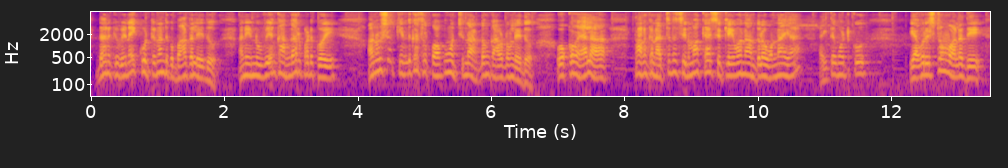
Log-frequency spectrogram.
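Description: A woman voicing a calm older father. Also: high-pitched, moderate pace. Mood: reassuring. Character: older father, calm reasoning head of house. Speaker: father in the story.

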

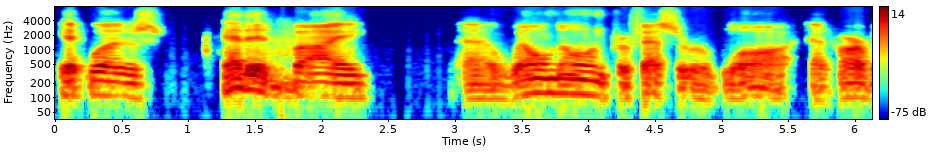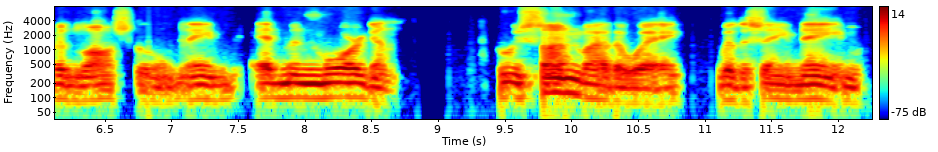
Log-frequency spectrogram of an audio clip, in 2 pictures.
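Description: An older man giving a measured, emphatic history lecture as a guest speaker, with frequent asides. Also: lowish voice, creaky, darkish tone, slightly rough. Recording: dull lo-fi lecture recording.

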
